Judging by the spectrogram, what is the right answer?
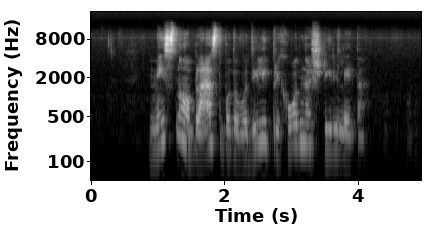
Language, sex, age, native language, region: Slovenian, male, 18-29, Slovenian, Central Slovenia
